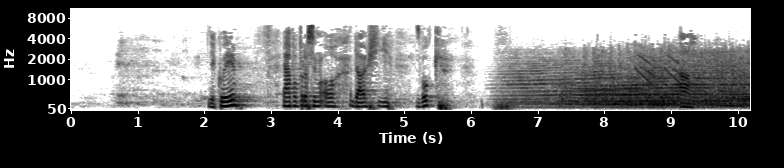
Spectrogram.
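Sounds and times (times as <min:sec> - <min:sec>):
speech: 0:02.0 - 0:02.6, 0:03.2 - 0:05.8
aircraft engine drone: 0:06.2 - 0:10.1.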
